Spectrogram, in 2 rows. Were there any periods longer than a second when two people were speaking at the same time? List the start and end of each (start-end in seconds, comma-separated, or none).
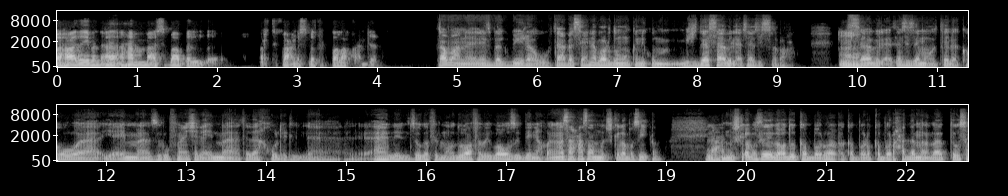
none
